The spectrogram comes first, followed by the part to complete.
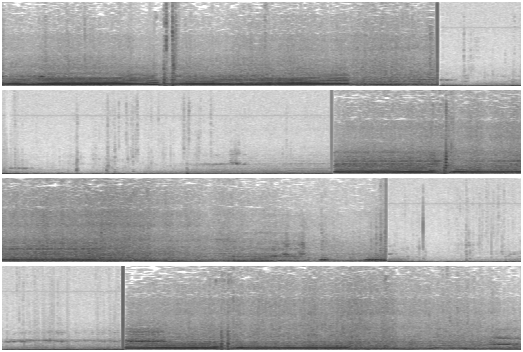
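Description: Competition car's engine heard from inside the car, accelerating hard and shifting up through the gears, the note climbing and dropping with each change. Twice the engine note falls away for several seconds, leaving only a low rumble.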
